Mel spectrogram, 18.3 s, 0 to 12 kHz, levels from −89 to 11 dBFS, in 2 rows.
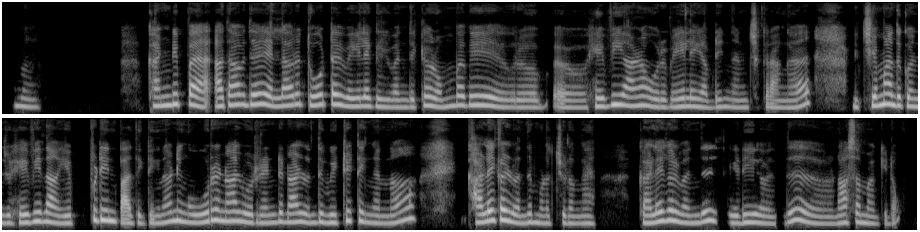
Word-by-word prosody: ம். 235 -3 -6 1.2
கண்டிப்பா. 285 +3 +2 0.2
அதாவது 295 +3 +2 0.2
எல்லாரும் 275 +4 0
தோட்ட 295 +2 +2
வேலைகள் 245 -2 0
வந்துட்டு 220 +4 -4
ரொம்பவே 275 +4 0 0.3
ஒரு 215 0 -4 0.5
அ - - -5 0.2
ஹெவியான 265 +2 +2
ஒரு 225 -1 -2
வேலை 245 +1 0
அப்பிடின்னு 225 +2 -6
நினைச்சுக்கிறாங்க. 210 0 -7 0.7
நிச்சயமா 275 +7 +3
அது 270 - +3
கொஞ்சம் 230 -2 -3
ஹெவி 240 +4 +3
தான். 240 -3 +2
எப்பிடின்னு 295 +5 +1
பார்த்துக்கிட்டிங்கன்னா? 225 +4 -1
நீங்க 250 -4 0
1 310 +3 +4
நாள், 285 0 +3
ஒரு 240 - -2
2 245 +3 -1
நாள் 255 0 +2
வந்து 250 +2 -1
விட்டுட்டிங்கன்னா, 235 -3 -2 0.7
களைகள் 295 +4 +6
வந்து 240 +3 -2
முளைச்சிடுங்க. 220 0 -6 0.6
களைகள் 280 +5 +4
வந்து 230 +4 0 0.2
செடிய 235 +2 0 0.2
வந்து 255 +8 -3 0.5
நாசமாக்கிடும். 235 - -4
250 Hz, 125 wpm, -22 LUFS, 225-280 Hz, 1.2 s, களைகள்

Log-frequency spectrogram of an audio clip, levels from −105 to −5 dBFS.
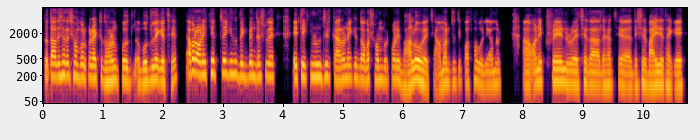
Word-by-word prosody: তো - - -8
তাদের 190 0 +4
সাথে 200 -1 +2
সম্পর্কটা 180 -2 +2
একটা - - -7
ধরণ 150 +2 +2
পোদ 155 -2 +2 0.2
বদলে 155 +4 +3
গেছে। 145 0 0 0.3
আবার 250 - +7
অনেক 210 0 +3
ক্ষেত্রেই 230 0 +3
কিন্তু 220 -1 -1
দেখবেন 195 +1 +1
যে - - +1
আসলে 190 +1 -1 0.4
এই - - +5
টেকনোলজির 185 0 0
কারণে 165 +3 +2
কিন্তু 170 -1 -4
আবার 160 0 -1
সম্পর্ক 155 -1 -3
অনেক 155 -4 0
ভালো 145 +7 +4
হয়েছে। 120 -3 -1
আমার 135 +4 -1
যদি 140 +1 -9
কথা 130 +4 -6
বলি, 120 -1 -6
আমার 130 +1 -5 0.4
আ - - +1
অনেক 140 +1 +1
ফ্রেন্ড 145 -1 +3
রয়েছে, 120 0 -1
তারা 120 -1 +2
দেখা 120 +1 -3
যাচ্ছে 125 +2 -12 0.3
দেশের 120 +2 -3
বাইরে 120 +1 +3
থাকে। 115 0 0
155 Hz, 225 wpm, -22 LUFS, 130-185 Hz, 0.4 s, আবার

